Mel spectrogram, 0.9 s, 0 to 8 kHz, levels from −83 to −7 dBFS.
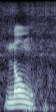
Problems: constant background noise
